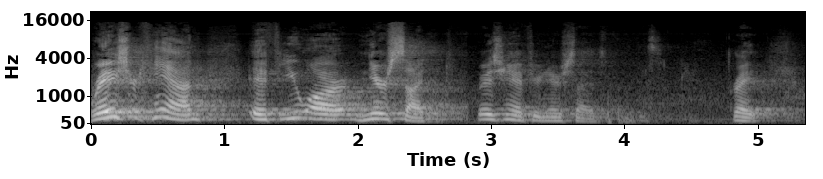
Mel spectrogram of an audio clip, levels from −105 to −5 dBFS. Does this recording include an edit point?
yes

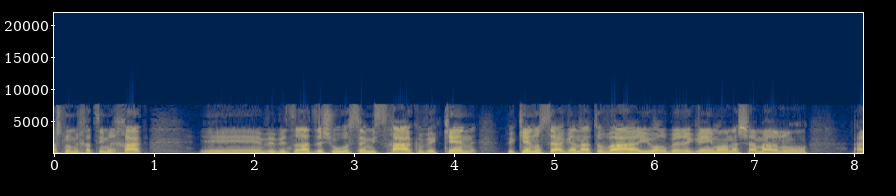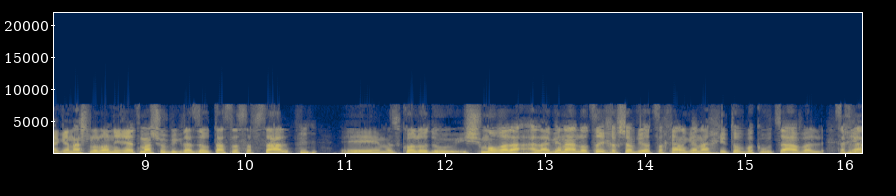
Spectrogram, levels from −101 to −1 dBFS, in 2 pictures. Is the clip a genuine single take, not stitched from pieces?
yes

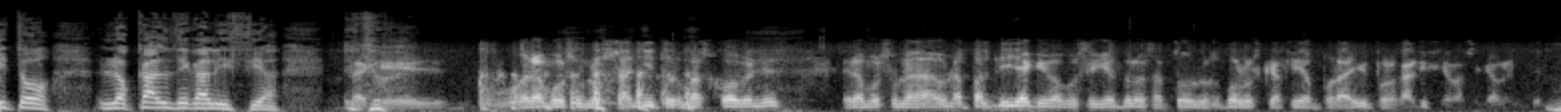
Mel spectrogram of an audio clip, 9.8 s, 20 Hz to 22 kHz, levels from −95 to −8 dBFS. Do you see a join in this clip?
yes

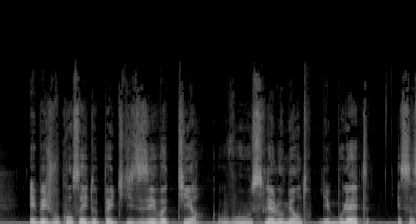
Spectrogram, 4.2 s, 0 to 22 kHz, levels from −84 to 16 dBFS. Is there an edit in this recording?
yes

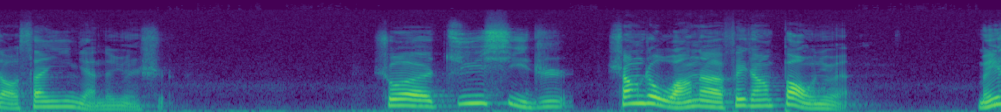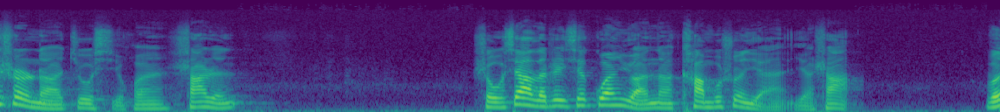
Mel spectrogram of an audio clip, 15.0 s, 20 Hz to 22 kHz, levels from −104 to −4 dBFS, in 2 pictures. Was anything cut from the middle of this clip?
yes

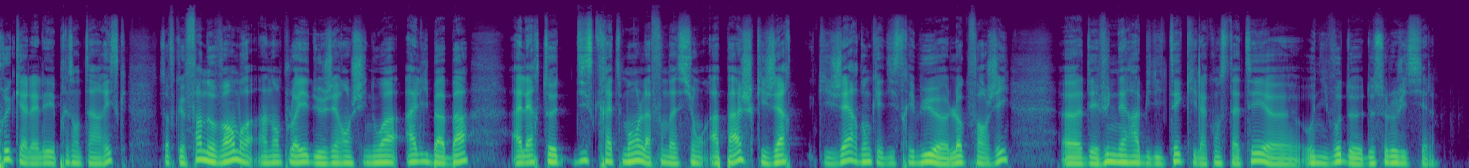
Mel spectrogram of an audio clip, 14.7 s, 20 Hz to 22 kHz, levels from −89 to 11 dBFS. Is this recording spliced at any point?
no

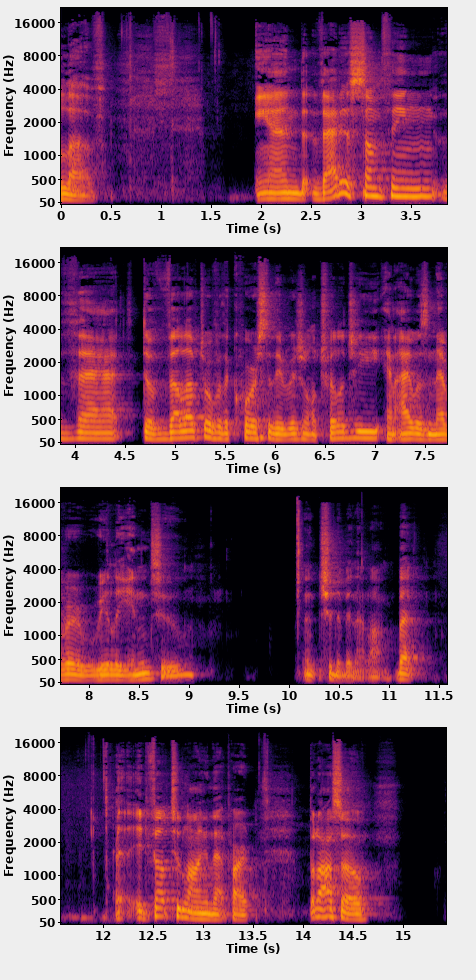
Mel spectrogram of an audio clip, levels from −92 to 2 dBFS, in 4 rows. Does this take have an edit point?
yes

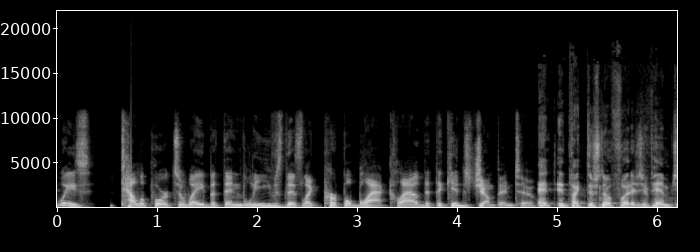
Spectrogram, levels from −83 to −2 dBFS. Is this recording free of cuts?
yes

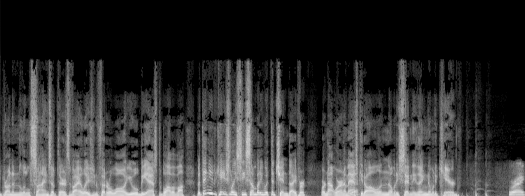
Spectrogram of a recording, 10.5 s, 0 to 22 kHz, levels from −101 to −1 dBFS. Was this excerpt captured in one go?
yes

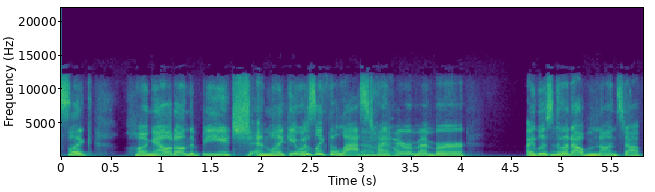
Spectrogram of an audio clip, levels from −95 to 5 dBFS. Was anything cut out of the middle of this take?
no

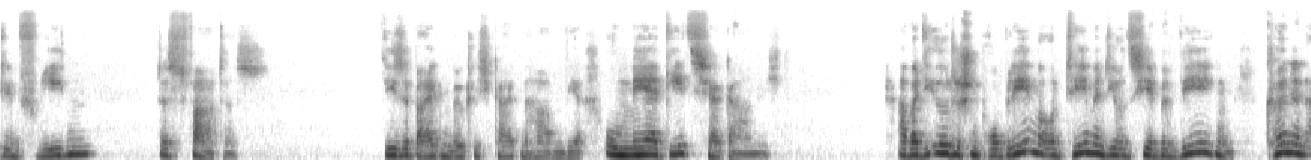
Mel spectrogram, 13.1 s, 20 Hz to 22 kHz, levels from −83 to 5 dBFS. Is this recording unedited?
no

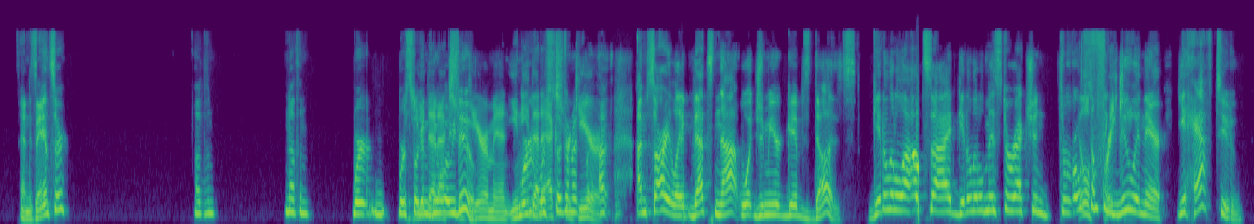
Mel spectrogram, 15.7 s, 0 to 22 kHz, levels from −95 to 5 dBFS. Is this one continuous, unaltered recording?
no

